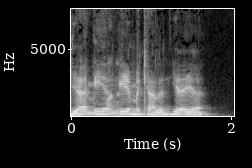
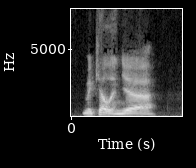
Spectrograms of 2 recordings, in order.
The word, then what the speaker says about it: McKellen: I think Ian McLennan, is that how you say his name? – Ian McKellen. – McKellen, said this in a TV show once.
